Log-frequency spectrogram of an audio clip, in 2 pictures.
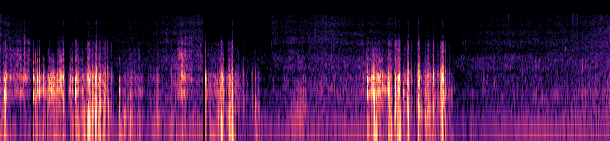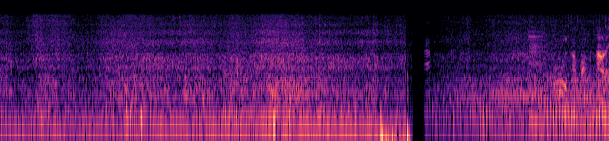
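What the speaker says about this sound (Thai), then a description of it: "เรือจะเริ่มเข้ามานะฮะ" A boat approaching across the sea off Ko Wiang island in Pathio, Chumphon, with its engine and water noise heard as steady rumble under strong wind buffeting the microphone, while someone talks over parts of it.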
